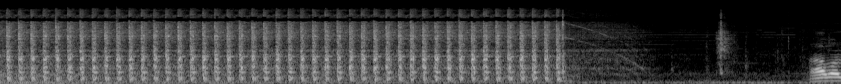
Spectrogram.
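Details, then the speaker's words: Toyota Etios diesel, previously misfuelled with petrol, tank drained and new diesel filter assembly fitted: starter churns steadily about eight beats per second without catching; long crank from injector back leakage into return lines. "ইঞ্জেক্টরের back leakage আপনারা দেখুন কীভাবে কোন ইঞ্জেক্টরে back leakage করছে, আমরা সেটা আপনাদেরকে দেখাবো।"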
